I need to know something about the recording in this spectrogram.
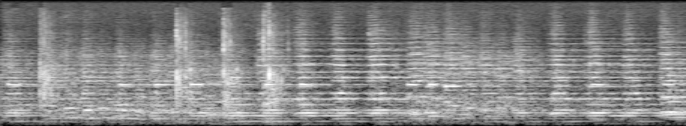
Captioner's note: audience applauds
